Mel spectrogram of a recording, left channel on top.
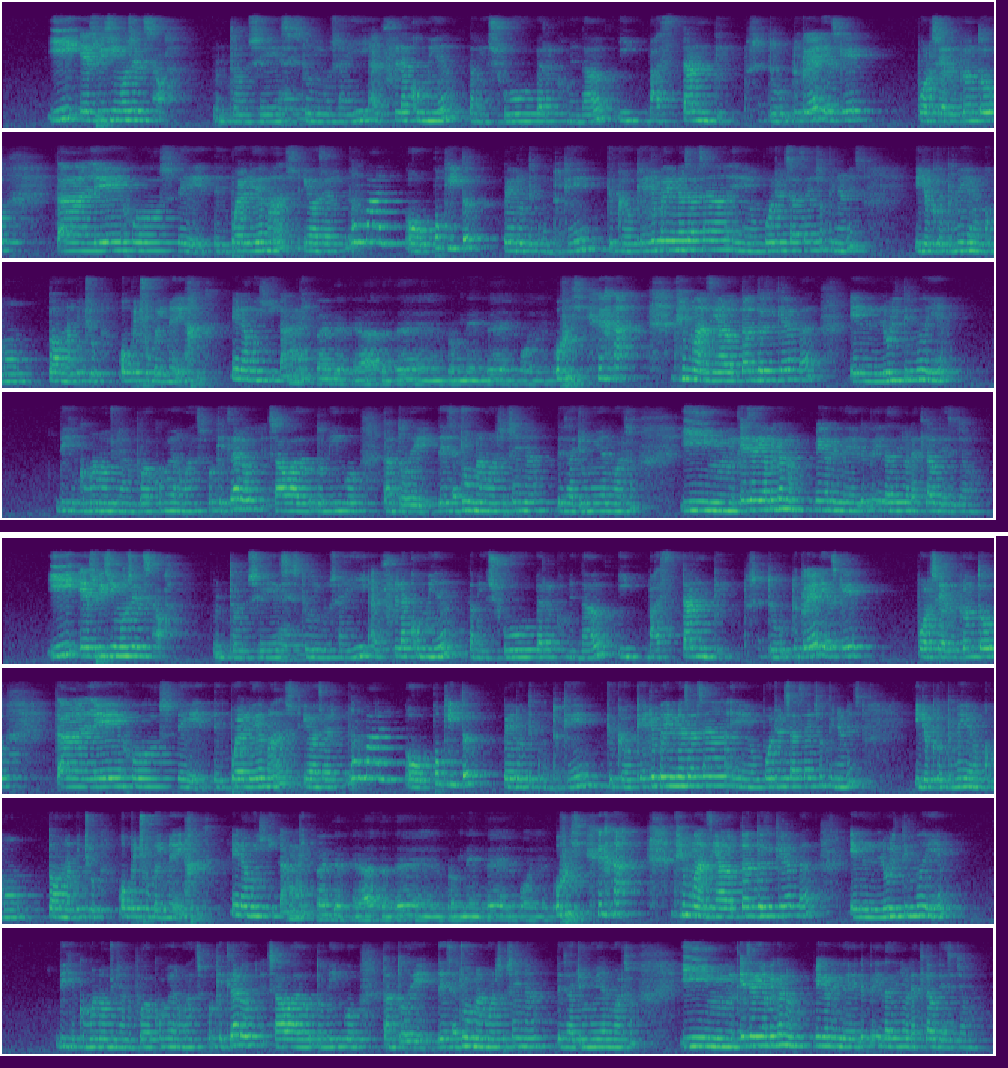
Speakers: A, on the right; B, on the right.
A: Y eso hicimos el sábado. Entonces
B: No,
A: estuvimos
B: pues,
A: ahí. Ah, uf, La comida también súper recomendado y bastante. O sea, ¿tú, tú creerías que por ser de pronto tan lejos de, del pueblo y demás, iba a ser normal o poquito? Pero te cuento que yo creo que yo pedí una salsa, eh, un pollo en salsa de champiñones y yo creo que me dieron como toda una pechuga o pechuga y media. <laughs> Era muy gigante.
B: <laughs> No, este, Era bastante eh, prominente el pollo.
A: Uy. <laughs> <laughs> demasiado, tanto así que, ¿verdad? El último día dije como no, yo ya no puedo comer más, porque claro, sábado, domingo, tanto de desayuno, almuerzo, cena, desayuno y almuerzo, y mm, ese día me ganó, me ganó y le, le pedí a la señora Claudia, se llama,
